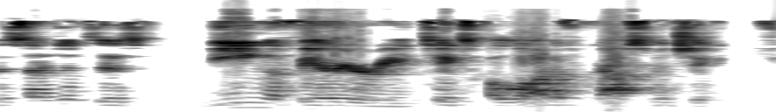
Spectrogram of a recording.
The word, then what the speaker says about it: farriery: Your word is farriery. Farriery. Can I have all the information, please? Farriery is the only pronunciation.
